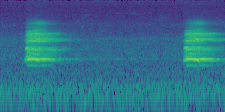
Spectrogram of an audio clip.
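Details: Alarm barks of a barking deer that has sensed a tiger nearby; two abrupt, hoarse calls roughly three seconds apart, strong onset then tapering off, little else audible.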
